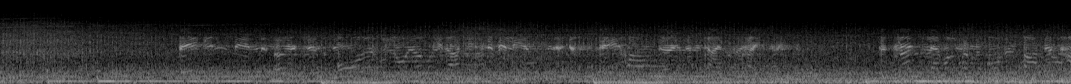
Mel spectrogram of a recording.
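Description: A helicopter in Far Cry 4 whirs as a steady low engine drone with rhythmic rotor pulses under ongoing talk and intermittent game sounds.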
